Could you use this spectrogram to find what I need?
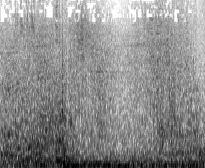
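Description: A large video game structure explodes with a deep boom.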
